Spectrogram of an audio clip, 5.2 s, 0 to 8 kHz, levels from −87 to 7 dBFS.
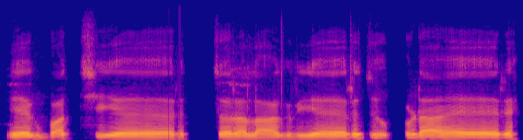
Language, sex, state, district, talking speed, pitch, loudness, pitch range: Marwari, male, Rajasthan, Churu, 105 wpm, 95 Hz, -18 LUFS, 95-100 Hz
